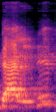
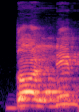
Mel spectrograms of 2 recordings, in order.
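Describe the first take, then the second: First: The first consonant is a light plain d. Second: The first consonant is heavy and emphatic. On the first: The path of those who are guided. The speaker calls it wrong. "kalau pakai dal" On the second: The path of those who are astray. The speaker calls it right. "Kalau dolin jalan yang sesat"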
